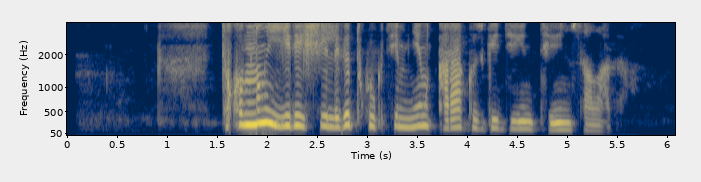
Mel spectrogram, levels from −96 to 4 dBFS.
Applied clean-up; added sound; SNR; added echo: none; none; none; none.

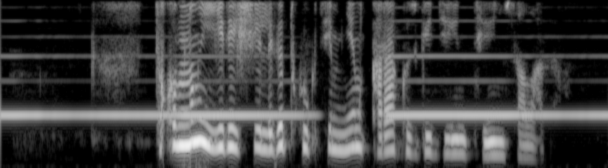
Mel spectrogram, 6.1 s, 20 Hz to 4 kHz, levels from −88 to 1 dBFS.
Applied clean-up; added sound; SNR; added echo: none; Wind instrument, woodwind instrument; 7 dB; none.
